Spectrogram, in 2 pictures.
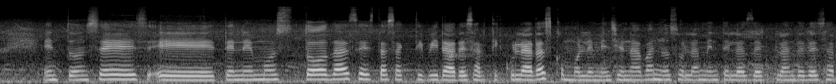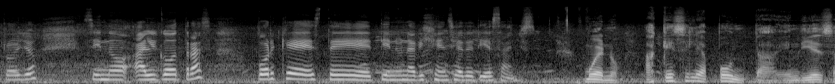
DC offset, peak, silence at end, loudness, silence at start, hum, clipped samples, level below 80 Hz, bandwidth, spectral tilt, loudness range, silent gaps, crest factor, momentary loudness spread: under 0.1%; -2 dBFS; 0 s; -20 LUFS; 0 s; none; under 0.1%; -44 dBFS; 15.5 kHz; -5 dB/octave; 3 LU; none; 16 dB; 9 LU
